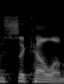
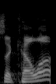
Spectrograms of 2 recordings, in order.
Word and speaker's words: Sakellum: And number 1 is the Scribe Sakellum, which is actually pronounced Sakella. I didn't know that.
